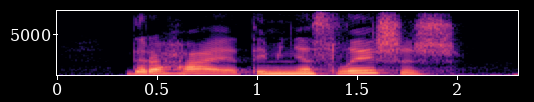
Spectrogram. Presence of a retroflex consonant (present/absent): present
